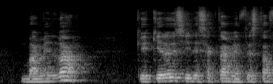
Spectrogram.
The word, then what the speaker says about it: Bamidbar: es importante aclarar que el libro de números en el hebreo se pronuncia báez va que quiere decir exactamente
